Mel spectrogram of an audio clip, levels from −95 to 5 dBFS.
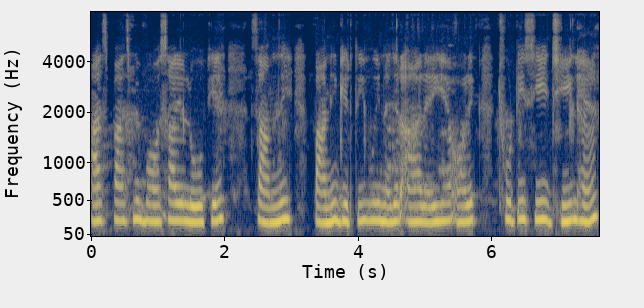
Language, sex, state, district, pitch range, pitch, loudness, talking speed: Hindi, female, Uttar Pradesh, Etah, 215-235 Hz, 225 Hz, -13 LUFS, 165 wpm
